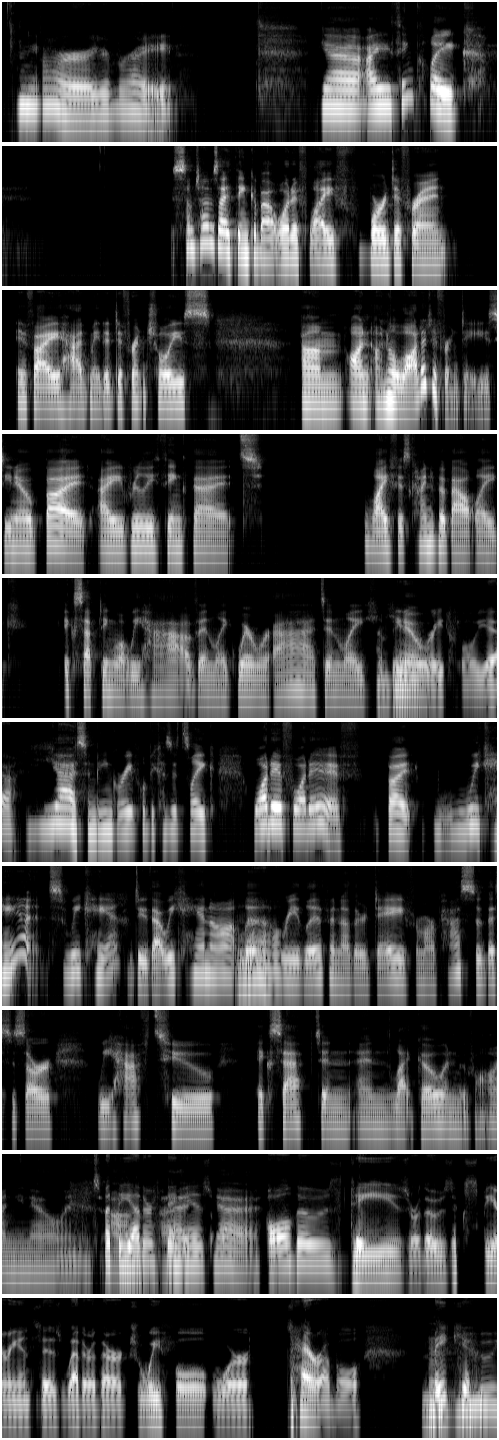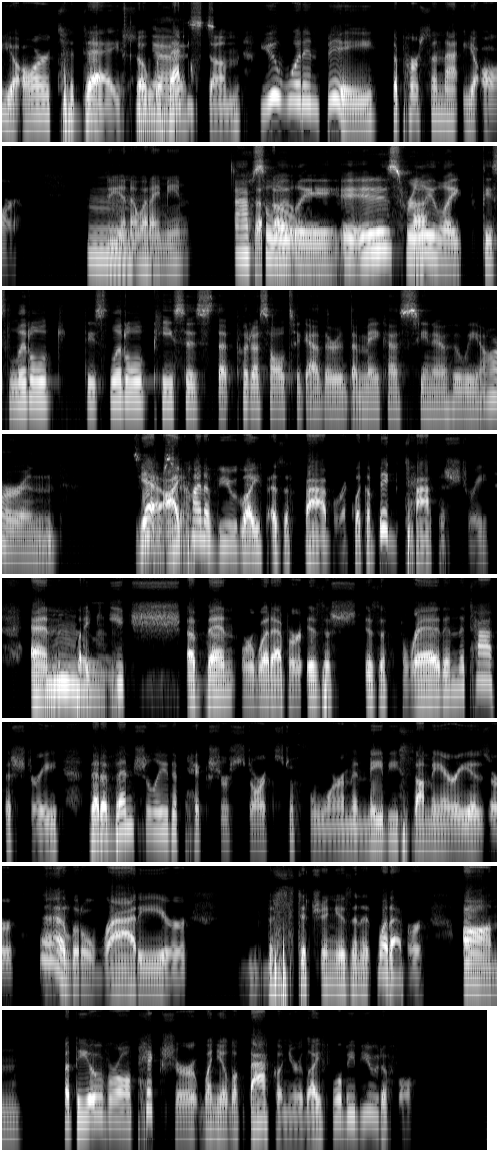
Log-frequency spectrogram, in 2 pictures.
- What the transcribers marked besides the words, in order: tapping; other background noise
- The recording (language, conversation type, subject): English, unstructured, How might revisiting a moment from your past change your perspective on life today?
- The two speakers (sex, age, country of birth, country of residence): female, 40-44, United States, United States; female, 55-59, United States, United States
